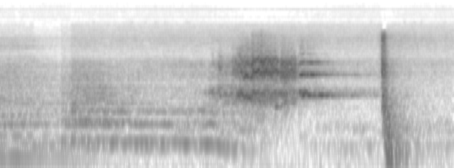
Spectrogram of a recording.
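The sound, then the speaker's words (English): A car engine and screeching tires as a red and white car speeds along country roads, followed by a black police car. An engine hum gives way to a rising tire squeal, then a brief sharp burst. “Roby's red and white car speeds along country roads, followed by the black police car, to his villa in the hills.”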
